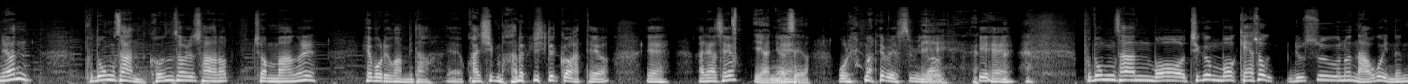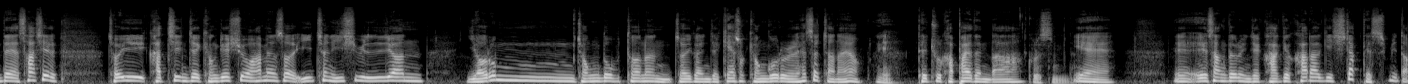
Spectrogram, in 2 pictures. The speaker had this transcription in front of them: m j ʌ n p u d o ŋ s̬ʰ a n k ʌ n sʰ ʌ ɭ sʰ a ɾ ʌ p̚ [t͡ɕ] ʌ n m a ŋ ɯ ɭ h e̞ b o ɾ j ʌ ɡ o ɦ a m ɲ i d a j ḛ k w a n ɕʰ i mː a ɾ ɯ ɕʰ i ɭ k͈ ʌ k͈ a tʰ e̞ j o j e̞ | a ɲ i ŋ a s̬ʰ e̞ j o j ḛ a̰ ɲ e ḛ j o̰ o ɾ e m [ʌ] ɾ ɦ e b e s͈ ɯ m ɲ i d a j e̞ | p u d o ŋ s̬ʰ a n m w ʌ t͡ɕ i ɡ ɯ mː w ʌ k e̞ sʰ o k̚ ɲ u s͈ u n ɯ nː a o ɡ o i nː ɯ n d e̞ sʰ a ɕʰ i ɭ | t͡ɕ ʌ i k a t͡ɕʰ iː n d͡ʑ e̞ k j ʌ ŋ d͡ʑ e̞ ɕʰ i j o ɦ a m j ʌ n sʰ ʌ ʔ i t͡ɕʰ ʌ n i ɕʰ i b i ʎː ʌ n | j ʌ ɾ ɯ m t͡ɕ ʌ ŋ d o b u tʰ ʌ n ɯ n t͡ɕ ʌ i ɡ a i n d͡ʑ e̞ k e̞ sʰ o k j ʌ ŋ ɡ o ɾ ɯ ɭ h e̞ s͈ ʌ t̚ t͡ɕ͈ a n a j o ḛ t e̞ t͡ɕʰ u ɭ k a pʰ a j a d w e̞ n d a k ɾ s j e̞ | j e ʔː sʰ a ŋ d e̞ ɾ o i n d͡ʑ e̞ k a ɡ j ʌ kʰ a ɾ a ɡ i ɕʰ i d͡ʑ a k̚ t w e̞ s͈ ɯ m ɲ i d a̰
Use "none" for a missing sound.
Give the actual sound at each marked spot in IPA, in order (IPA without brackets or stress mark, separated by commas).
t͡ɕ, a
